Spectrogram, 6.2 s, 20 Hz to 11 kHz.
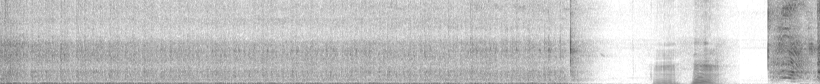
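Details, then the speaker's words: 2002 Suzuki Bandit 1200S, started on enrichment, throttle closed, charging about 13.5 V: runs roughly about four seconds then dies; won't stay running, crud suspected in the carburetors. "but yeah she don't want to stay running for some reason i guess we're gonna have to snatch the carbs off of it there's got to be some crud in them carbs based upon what i'm seeing now"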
